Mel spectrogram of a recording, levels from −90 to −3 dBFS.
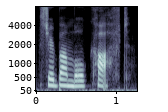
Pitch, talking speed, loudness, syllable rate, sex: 200 Hz, 140 wpm, -20 LUFS, 4.5 syllables/s, female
